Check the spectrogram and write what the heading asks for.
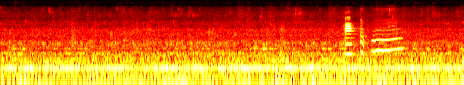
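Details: A male talking Indian ringneck parakeet, which says many words, gives one short talking phrase, a harsh syllable then a rising nasal tone, over a steady low electrical hum.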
